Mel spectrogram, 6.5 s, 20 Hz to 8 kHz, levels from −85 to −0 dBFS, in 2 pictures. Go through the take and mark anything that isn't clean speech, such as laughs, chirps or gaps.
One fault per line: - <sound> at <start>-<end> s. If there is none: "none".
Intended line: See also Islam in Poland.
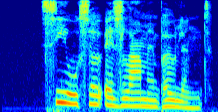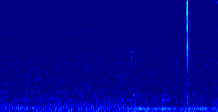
none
